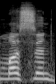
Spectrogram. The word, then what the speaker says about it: mustn't: of must that is mustn't we pronounce it as muslim for example you mustn't get married again okay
